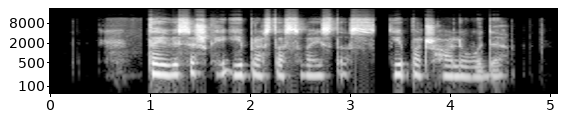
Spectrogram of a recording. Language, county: Lithuanian, Telšiai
